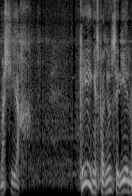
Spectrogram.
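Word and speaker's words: משיח: La pronunciación, Mashiach, que en español sería el ungido, ¿no?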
